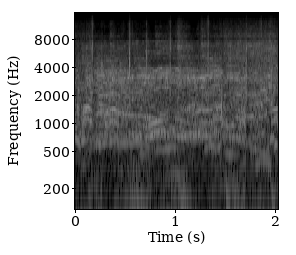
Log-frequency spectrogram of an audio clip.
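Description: Basketball arena crowd noise with excited shouting and cheering close by, over music.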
